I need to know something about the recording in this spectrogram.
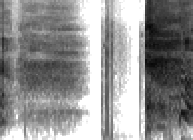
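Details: Child coughing while sick: breathy intake, faint double hack, then one loud harsh cough with a voiced tail.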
